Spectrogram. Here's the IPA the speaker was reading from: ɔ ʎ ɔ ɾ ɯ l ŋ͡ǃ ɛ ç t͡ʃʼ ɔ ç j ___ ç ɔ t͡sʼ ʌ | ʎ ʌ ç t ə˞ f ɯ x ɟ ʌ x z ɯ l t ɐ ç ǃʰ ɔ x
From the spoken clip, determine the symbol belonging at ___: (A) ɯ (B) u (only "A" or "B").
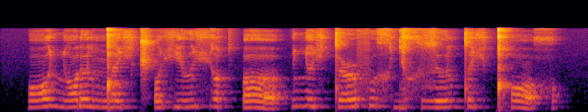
A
